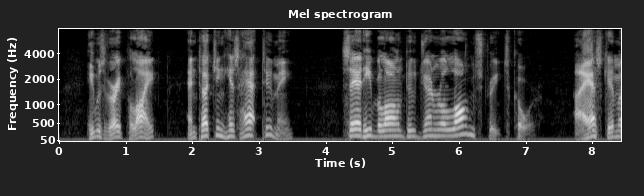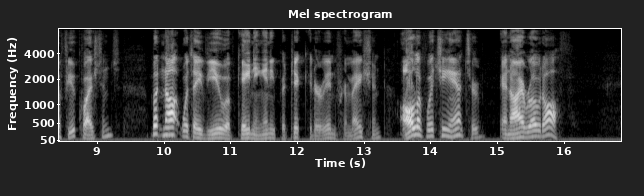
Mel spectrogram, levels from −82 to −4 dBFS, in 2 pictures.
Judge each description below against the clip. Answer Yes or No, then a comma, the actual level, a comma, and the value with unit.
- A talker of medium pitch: Yes, medium, 150 Hz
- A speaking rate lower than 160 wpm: Yes, average, 150 wpm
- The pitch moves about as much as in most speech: No, wide, 6.7 semitones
